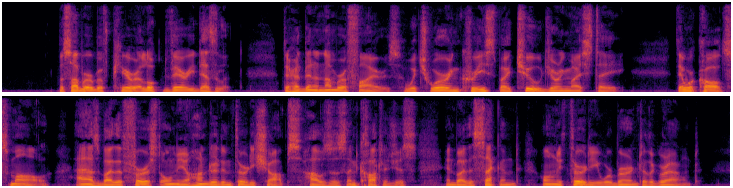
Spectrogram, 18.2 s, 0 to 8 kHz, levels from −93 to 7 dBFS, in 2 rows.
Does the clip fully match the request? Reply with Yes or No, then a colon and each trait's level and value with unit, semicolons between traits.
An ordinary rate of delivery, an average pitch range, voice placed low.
Yes: average, 165 wpm; average, 4.5 semitones; very low, 95 Hz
